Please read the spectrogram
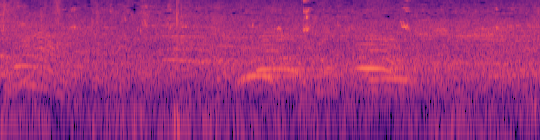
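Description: Live basketball court sound in a near-empty arena: a basketball being dribbled on the hardwood floor, with a few short calls from players and benches echoing in the hall.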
